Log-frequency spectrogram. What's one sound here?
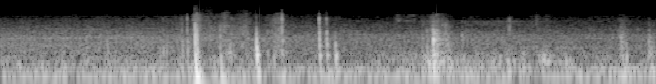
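A car door latch clicks and the door opens with a thud.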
